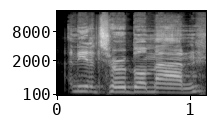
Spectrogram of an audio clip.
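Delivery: mock Austrian action-star accent; badly faked, hammed-up Austrian accent; Arnold Schwarzenegger. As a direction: put on a comic Austrian accent. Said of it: "sounded like Arnold Schwarzenegger in Jingle All the Way".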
